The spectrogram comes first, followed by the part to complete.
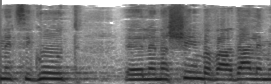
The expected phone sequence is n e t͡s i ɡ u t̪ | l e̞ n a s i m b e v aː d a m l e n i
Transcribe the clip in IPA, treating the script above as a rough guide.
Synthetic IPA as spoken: n e t͡s i ɡ u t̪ | l e̞ n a ʃ i m b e v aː d a l e m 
